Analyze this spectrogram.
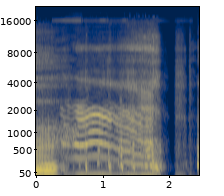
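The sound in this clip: Drawn-out vocal moaning in admiration of a sky-blue colour, a single sustained groan that climbs and then sinks in pitch before breaking off, followed by a short faint sound.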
